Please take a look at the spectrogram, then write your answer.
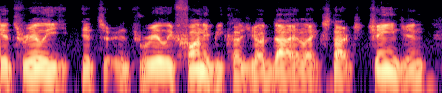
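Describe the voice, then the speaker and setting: A man speaks with a Massachusetts accent at a moderate pace. His intonation is fairly even. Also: hardly any pauses. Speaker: retired police officer. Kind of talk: interview.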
